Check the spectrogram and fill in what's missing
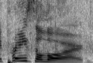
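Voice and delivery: loud, slow preacher call; praise call. Real, not acted. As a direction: lead the crowd in praise. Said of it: "Somebody say".

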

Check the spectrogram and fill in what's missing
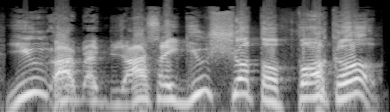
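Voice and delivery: hammed-up angry stammer; blustering mock outburst. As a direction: bellow it like an indignant boss shutting someone up. Acting gruff boss telling man off.

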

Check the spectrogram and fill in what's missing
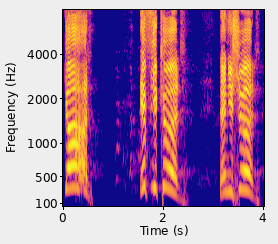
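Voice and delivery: high-pitched mock plea to God; pleading heavenward, phrase by phrase; desperate prayer. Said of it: "I just prayed this prayer".

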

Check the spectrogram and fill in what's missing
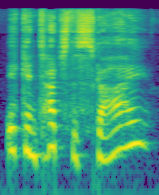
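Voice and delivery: high, soft, rising wonder; hushed little-seed amazement; awed wonder. A narrator's reading. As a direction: marvel in a small high voice. Louise awed by the mountain.

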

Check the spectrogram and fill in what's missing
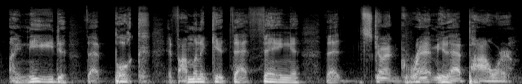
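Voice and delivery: low, menacing villain giving orders; gruff boss voice. Acted. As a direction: order the henchman in a low, gruff voice, slowing at the end. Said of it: "gruff voice".

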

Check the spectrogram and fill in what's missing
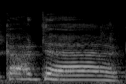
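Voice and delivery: held-back mock movie yell; imitated scream. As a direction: mimic a soldier raising the alarm. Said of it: "Aye, he screams".

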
